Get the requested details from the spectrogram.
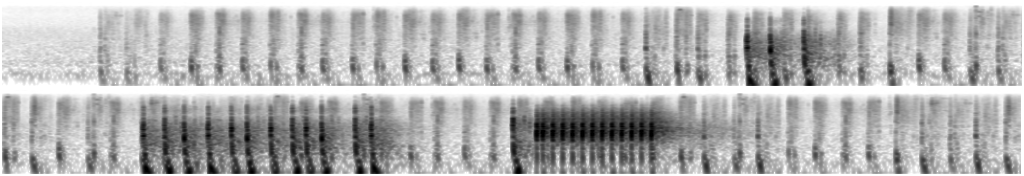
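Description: Footsteps run quickly and steadily over grass and dirt.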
